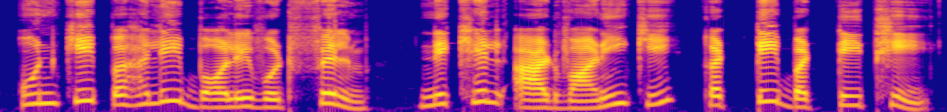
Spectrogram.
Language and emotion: Hindi, neutral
